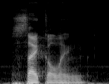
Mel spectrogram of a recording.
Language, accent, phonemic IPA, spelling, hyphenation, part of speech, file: English, US, /ˈsaɪk(ə)lɪŋ/, cycling, cy‧cling, verb / noun / adjective, En-us-cycling.ogg
- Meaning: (verb) present participle and gerund of cycle; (noun) The activity of riding cycles, especially bicycles (for transport, sport, physical exercise, recreation, tourism...)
